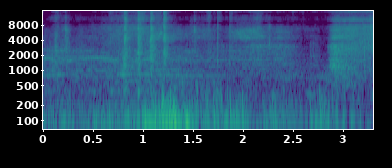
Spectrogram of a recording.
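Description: Young tumbler pigeons flap their wings in flight, a burst of close, fluttering wingbeats swelling in the middle and then easing, with faint bird sounds around and no speech.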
